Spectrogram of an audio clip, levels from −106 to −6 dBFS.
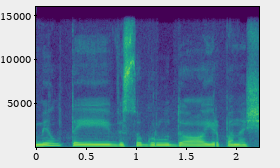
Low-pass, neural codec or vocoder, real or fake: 14.4 kHz; none; real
